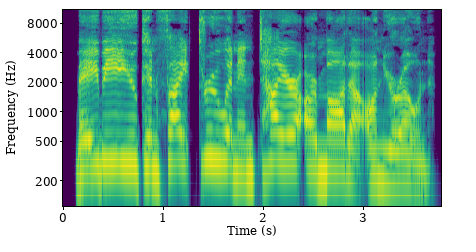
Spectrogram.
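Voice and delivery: high, forceful voice over the comm; Peg warning. Acted. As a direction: grant the point forcefully as Peg. Peg's character voice in narration.

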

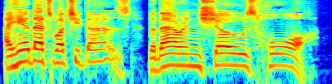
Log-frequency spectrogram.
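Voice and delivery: loud, high jeering taunt; triumphant sneer. A narrator's reading. J C taunts Melanie before the bodyguards, sneering triumphantly. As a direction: crow it loudly as an insult. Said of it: "His sneer turned triumphant".

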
